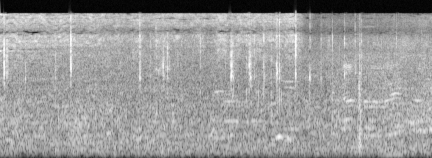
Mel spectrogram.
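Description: Aerosol spray-paint can hissing as paint is sprayed onto the painting, with scattered short clicks.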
